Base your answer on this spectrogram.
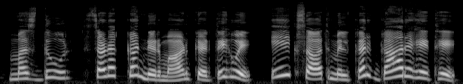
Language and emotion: Hindi, happy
